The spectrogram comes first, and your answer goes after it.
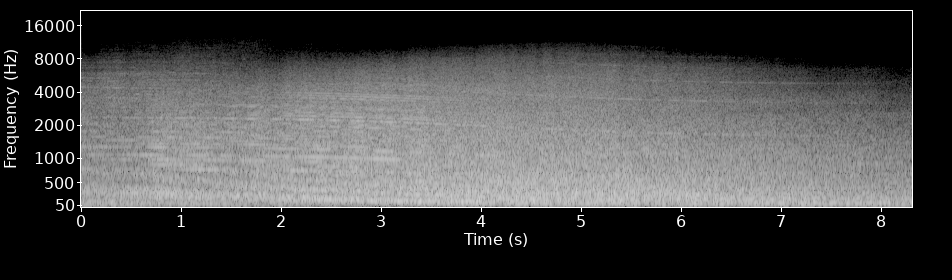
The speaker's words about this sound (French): On voit que l'avion, le pilote est en train de corriger en fait. Il corrige pour amener l'avion le plus stable possible.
